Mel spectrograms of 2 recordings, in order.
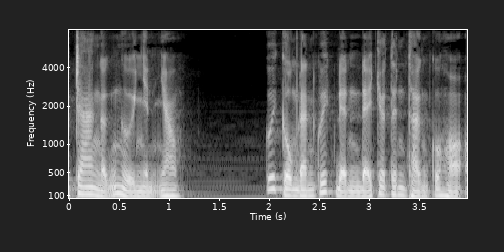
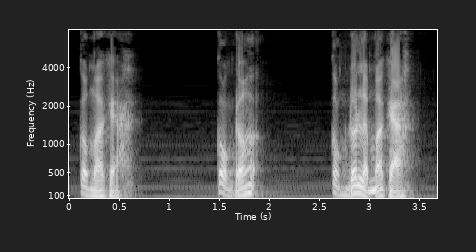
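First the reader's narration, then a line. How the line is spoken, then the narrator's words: Stammering. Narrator (Vietnamese): bố cái bích tỉnh táo nhất thì chỉ lắp bắp nói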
